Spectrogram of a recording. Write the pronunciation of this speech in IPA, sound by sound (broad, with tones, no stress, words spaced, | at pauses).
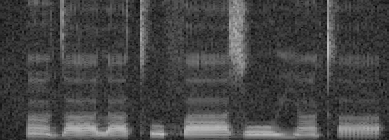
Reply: ã˦˨daː˨la˨tʰʊ˦ faː˦zoː˦jã˦kʰa˨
